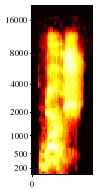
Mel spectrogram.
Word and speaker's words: blanche: So blonde, blanche, blonde, blanche. The sh sound is there.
